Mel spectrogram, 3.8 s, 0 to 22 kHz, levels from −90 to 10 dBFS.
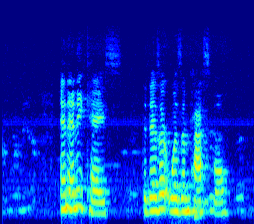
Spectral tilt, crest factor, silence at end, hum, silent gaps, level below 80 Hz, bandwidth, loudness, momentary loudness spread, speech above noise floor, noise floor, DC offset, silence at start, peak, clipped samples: -6 dB/octave; 16 dB; 0.2 s; none; none; -78 dBFS; 12.5 kHz; -29 LUFS; 11 LU; 31 dB; -60 dBFS; under 0.1%; 0.3 s; -14 dBFS; under 0.1%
